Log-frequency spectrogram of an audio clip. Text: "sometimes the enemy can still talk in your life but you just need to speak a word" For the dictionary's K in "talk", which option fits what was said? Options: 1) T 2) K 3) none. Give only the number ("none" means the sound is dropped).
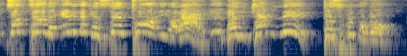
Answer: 3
